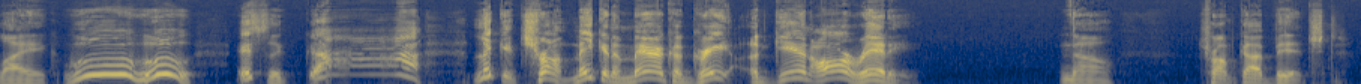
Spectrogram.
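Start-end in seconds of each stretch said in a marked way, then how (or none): 0.4-6.1 derisive, high, swooping, sarcastic party-crowd whoop. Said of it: "people are celebrating this carrier deal".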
